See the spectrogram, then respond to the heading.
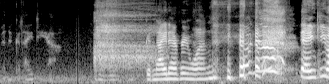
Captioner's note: laughs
